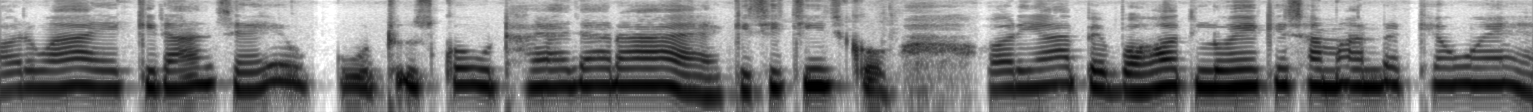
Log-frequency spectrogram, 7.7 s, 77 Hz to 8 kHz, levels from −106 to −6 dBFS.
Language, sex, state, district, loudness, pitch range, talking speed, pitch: Hindi, male, Bihar, West Champaran, -15 LUFS, 210-235 Hz, 195 wpm, 225 Hz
